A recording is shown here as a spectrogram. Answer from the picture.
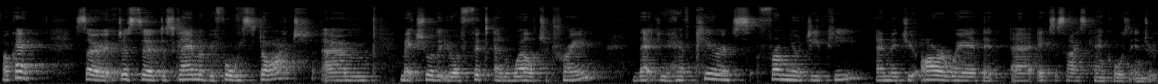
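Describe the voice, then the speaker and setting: A woman at a moderate pace, with audible echo from the room. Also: ordinary pitch variation. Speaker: fitness instructor. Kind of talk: class instruction. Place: gym. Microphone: phone near.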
